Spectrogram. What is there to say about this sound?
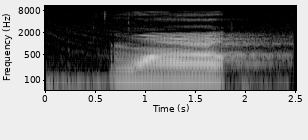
It sounds like "yart" the disowned cousin of "yeet." A good sound for a fail or a "huh?" It also sounds like a cow or a frog.
mistake, what, fail, oops-noise, um, yart, confused, huh, bullfrog, uh, cow, oops, error, oopsie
